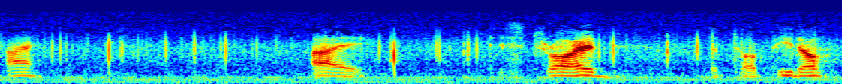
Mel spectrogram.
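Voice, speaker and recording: An actor playing an anguished young lieutenant struggling under a hypnotic spell, halting, dazed and pleading, in 1930s radio style. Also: male voice, mid-range voice, little pitch movement. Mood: dazed, forced. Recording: noisy, muffled 1930s radio recording.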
